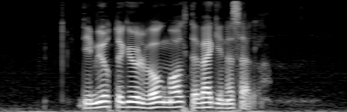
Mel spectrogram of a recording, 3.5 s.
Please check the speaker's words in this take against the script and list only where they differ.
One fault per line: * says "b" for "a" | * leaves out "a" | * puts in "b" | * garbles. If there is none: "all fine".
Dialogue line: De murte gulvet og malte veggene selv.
all fine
